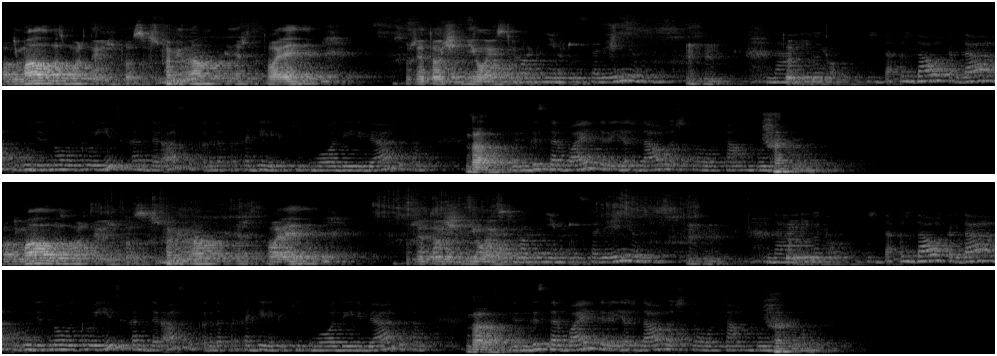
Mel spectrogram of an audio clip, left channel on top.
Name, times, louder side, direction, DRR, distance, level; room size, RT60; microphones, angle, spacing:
voice 1, 0.0-3.4 3.9-5.2 6.8-7.2 7.4-8.3 14.6-14.9 17.5-17.7, left 2 dB, 60° left, 2 dB, 0.5 m, -33 dB
Tools, 0.9-2.6 3.1-5.0 5.8-7.0, right 4 dB, 45° right, 0.6 m, -52 dB
voice 2, 1.5-2.3 2.8-3.3 4.2-6.6 7.5-8.2 8.6-14.5 14.9-18.2, right 1 dB, 10° right, 0 dB, 0.4 m, -41 dB
3.8 x 2.8 x 3.8 m, 1.4 s
head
